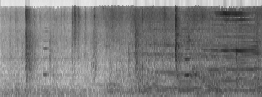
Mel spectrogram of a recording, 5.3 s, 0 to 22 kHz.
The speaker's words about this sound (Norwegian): Ja, nå er vi hos hønene. Vi har mellom 30 og 40 høner. De går ut under epletrærne.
